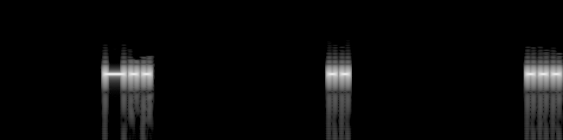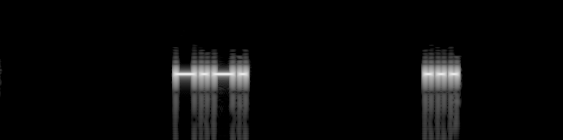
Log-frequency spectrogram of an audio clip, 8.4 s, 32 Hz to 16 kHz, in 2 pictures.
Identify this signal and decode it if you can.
Morse code, heard as a keyed tone, about 25 wpm, spaced as for 6 wpm, 600 Hz. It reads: DISCS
